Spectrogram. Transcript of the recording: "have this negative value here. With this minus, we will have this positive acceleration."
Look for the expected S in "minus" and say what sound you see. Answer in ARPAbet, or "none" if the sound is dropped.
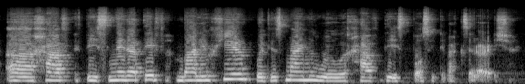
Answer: none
